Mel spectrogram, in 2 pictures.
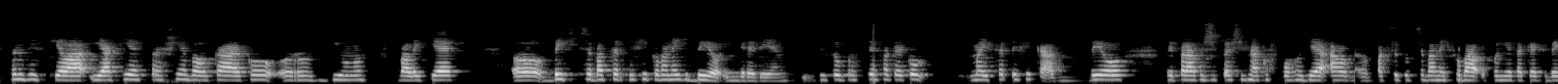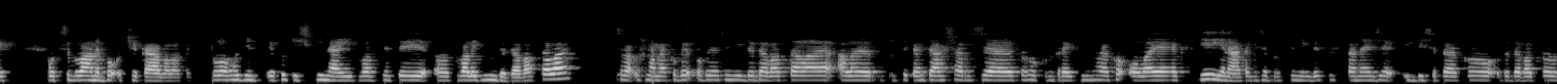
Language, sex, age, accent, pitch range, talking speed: Czech, female, 20-39, native, 190-210 Hz, 160 wpm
